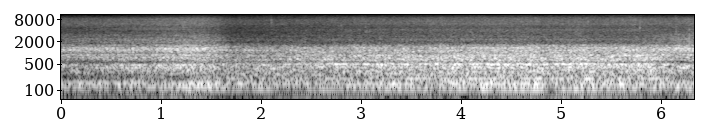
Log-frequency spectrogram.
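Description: Laars Mascot FT gas-fired combi boiler running steadily, the even rushing noise of its combustion blower and burner. It has just been switched to minimum fire and is modulating down for a low-fire combustion check.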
